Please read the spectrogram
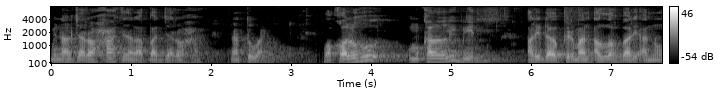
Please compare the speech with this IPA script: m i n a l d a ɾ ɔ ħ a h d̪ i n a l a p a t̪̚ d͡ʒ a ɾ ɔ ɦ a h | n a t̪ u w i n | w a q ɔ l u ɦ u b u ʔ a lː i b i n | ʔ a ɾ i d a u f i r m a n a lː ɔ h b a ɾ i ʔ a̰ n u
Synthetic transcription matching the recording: m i n a l d͡ʒ a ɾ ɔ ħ a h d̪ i n a l a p a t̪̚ d͡ʒ a ɾ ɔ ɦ a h | n a t̪ u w a n | w a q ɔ l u ɦ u m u k a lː i b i n | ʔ a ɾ i d a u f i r m a n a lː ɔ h b a ɾ i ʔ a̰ n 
